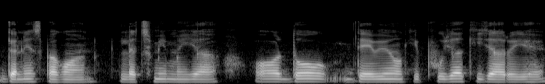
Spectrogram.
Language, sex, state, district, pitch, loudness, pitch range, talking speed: Hindi, male, Chhattisgarh, Kabirdham, 125 Hz, -21 LUFS, 120-125 Hz, 145 wpm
